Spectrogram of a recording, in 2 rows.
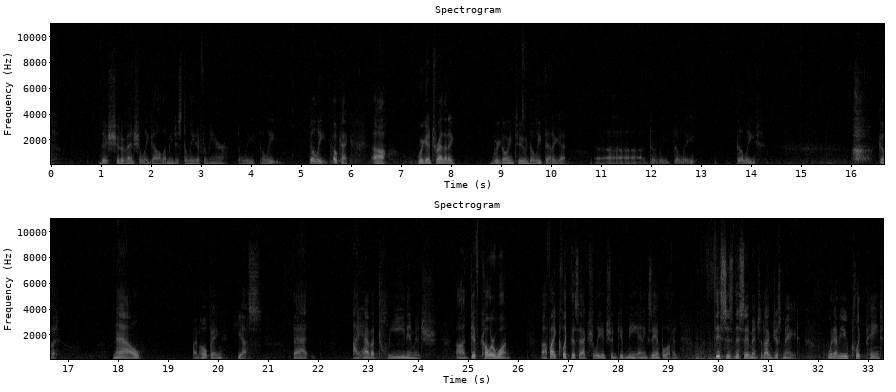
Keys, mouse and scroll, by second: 0.1 click, 0.9 click, 1.6 right click, 9.1 right click, 12.7 click, 15.0 click, 21.4-24.2 drag, 27.0 click.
